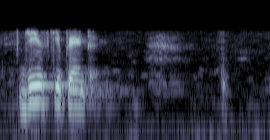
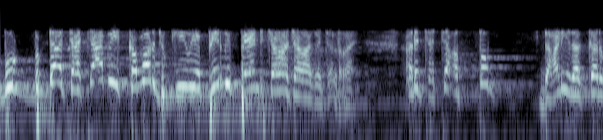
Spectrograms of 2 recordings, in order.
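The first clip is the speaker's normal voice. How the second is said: impassioned preaching; 7 semitones higher than usual. Acted. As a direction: cry out in dismay at the crowd. Preacher laments the generation.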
